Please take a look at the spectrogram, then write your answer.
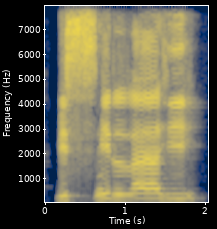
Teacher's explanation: ada suara desis dari huruf sin, sifat sofir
